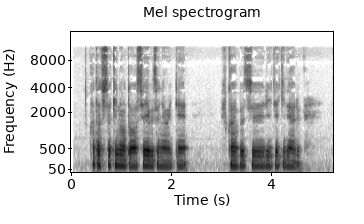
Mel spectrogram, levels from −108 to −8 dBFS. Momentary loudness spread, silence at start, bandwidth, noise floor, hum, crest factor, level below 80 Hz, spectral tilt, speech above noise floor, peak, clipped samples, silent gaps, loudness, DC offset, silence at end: 11 LU; 0.4 s; 11.5 kHz; -70 dBFS; none; 16 dB; -52 dBFS; -6 dB/octave; 47 dB; -8 dBFS; under 0.1%; none; -24 LUFS; under 0.1%; 0.65 s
